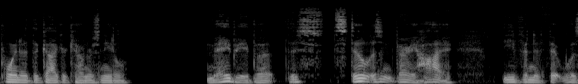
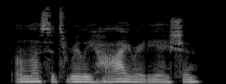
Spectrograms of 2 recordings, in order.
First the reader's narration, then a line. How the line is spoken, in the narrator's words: Nori said uneasily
